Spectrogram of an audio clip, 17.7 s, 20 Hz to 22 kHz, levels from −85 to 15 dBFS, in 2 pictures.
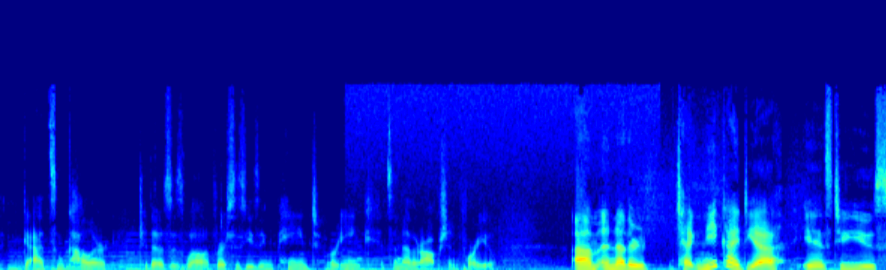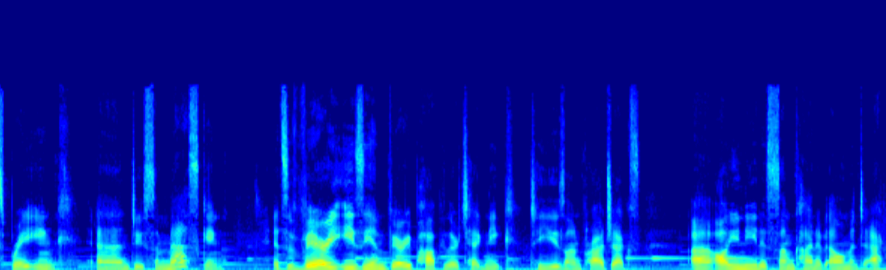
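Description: From 3.45 to 6.60 s the audio drops to low bit depth with noise shaping: only 9 bits, with rounding error pushed upward. A thin hiss, about 25 dB below the signal, appears; a spectrogram shows a floor brightening sharply toward the top band.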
